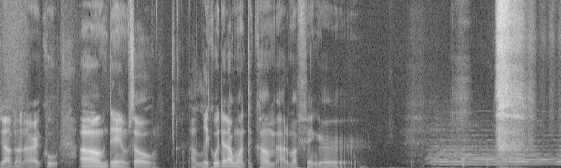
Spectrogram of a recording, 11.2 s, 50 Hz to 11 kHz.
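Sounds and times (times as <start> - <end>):
speech: 0.0 - 3.2, 3.8 - 7.2
train passing outside with a low rumble: 8.1 - 11.2
brief hissing burst: 9.1 - 10.8.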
